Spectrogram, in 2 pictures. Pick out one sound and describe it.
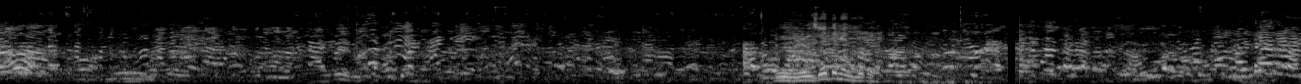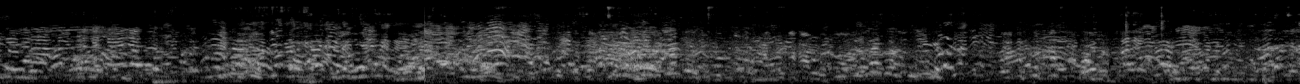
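A crowd of women and men chatter and call out loudly close by.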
